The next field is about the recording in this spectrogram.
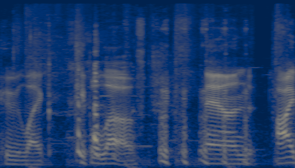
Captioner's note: laughs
